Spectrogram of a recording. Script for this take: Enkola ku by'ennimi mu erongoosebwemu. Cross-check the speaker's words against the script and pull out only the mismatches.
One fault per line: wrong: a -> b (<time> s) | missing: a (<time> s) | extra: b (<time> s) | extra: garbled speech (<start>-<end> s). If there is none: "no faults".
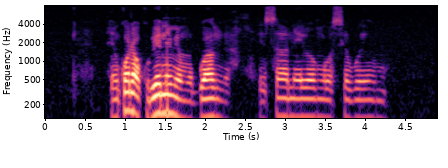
extra: ggwanga esaana (1.9 s)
